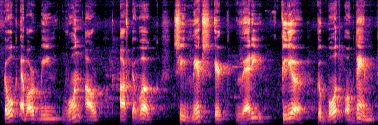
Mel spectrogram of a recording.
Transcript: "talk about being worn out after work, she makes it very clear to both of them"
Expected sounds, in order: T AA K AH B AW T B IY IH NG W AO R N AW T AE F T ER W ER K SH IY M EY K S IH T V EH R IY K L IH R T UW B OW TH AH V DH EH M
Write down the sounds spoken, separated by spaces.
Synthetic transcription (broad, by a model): T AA K AH B AW T B IY IH NG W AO N AW T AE F T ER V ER K S IY M EY K S IH T V EH R IY K L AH R T UW B OW T AH V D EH M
